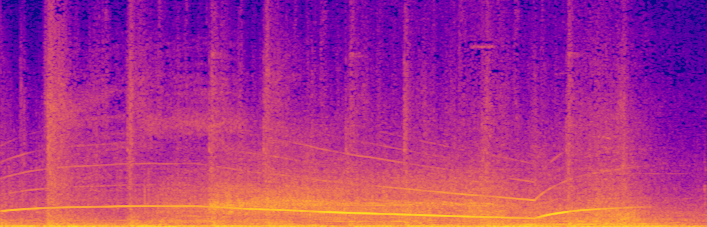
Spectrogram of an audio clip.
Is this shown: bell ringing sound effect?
no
